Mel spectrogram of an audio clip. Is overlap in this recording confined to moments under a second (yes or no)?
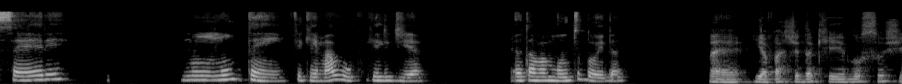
yes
